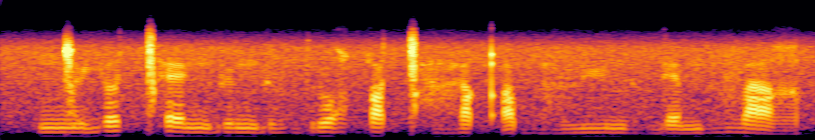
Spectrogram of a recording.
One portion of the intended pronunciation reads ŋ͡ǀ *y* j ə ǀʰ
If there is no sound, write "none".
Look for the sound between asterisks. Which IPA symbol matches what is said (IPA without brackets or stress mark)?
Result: ʏ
